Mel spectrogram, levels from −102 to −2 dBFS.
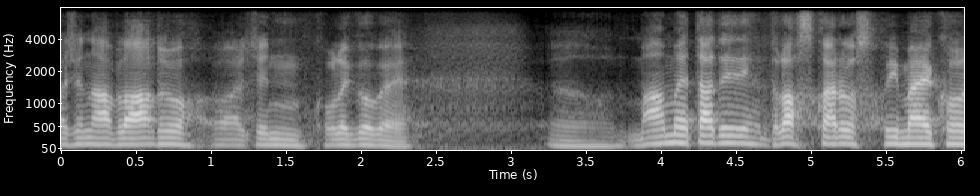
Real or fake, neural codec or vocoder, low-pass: fake; codec, 16 kHz in and 24 kHz out, 0.9 kbps, LongCat-Audio-Codec, fine tuned four codebook decoder; 7.2 kHz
